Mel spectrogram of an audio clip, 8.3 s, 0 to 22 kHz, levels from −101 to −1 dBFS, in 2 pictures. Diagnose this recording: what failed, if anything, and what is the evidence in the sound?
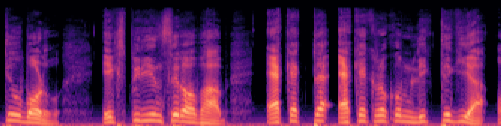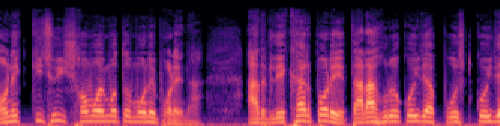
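Mains hum from the analogue wiring: a steady 50 Hz tone with low harmonics runs throughout, roughly 30 dB below the speech, from a ground loop or nearby transformer.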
